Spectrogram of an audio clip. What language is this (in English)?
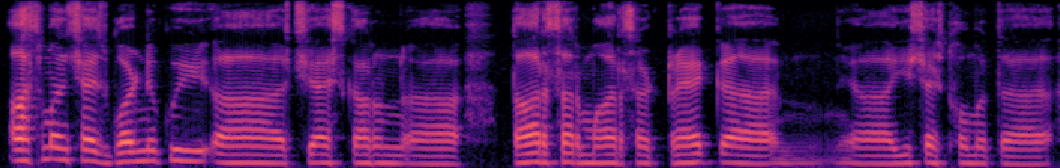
Kashmiri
